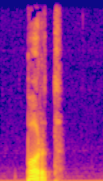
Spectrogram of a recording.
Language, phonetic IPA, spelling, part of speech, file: Polish, [pɔrt], port, noun, Pl-port.ogg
